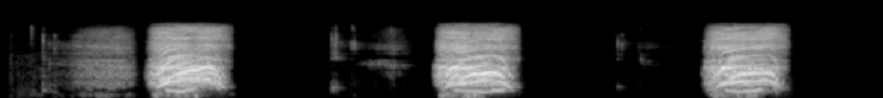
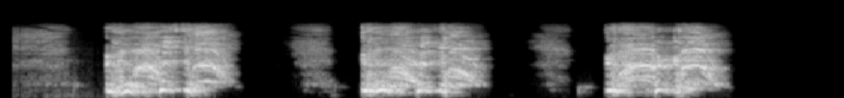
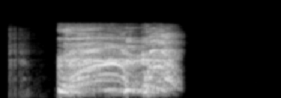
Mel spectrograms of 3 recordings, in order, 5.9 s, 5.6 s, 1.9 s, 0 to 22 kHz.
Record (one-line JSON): {"exhalation_length": "5.9 s", "exhalation_amplitude": 31199, "exhalation_signal_mean_std_ratio": 0.42, "three_cough_length": "5.6 s", "three_cough_amplitude": 31347, "three_cough_signal_mean_std_ratio": 0.61, "cough_length": "1.9 s", "cough_amplitude": 29967, "cough_signal_mean_std_ratio": 0.6, "survey_phase": "beta (2021-08-13 to 2022-03-07)", "age": "18-44", "gender": "Male", "wearing_mask": "No", "symptom_none": true, "smoker_status": "Never smoked", "respiratory_condition_asthma": false, "respiratory_condition_other": false, "recruitment_source": "REACT", "submission_delay": "1 day", "covid_test_result": "Negative", "covid_test_method": "RT-qPCR"}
